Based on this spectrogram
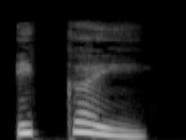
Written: ಇಕೊ

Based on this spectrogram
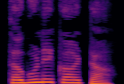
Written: ತಗುಣೆಕಾಟ

